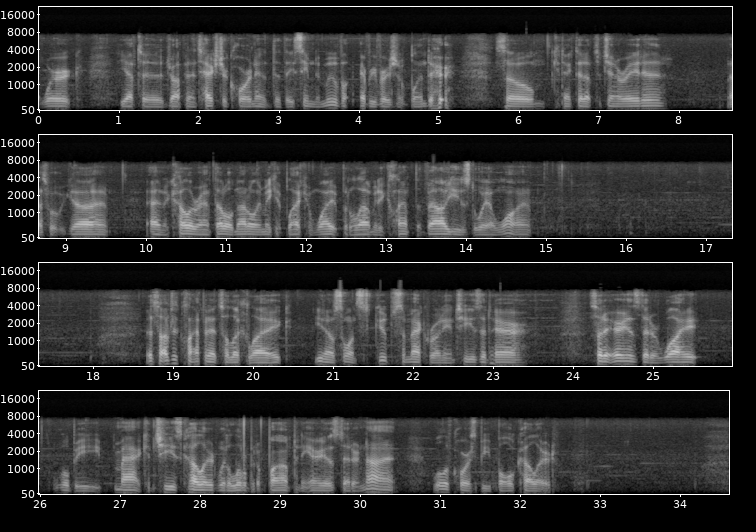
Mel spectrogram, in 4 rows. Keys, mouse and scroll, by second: 6.9 g, 7.4 shift+a, 9.8 g, 19.5 z, 19.7 Tab, 19.7 z, 21.4 Tab, 22.6 Tab, 23.2 ctrl+r, 24.9 ctrl+r, 24.9 a, 25.2 a, 25.2 u, 25.8 u, 26.9 Tab, 32.9 z, 33.1 Tab, 34.3 ctrl+e.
